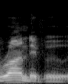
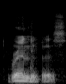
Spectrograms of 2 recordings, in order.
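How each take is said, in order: First: The word is pronounced the French way. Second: The word is pronounced the English way. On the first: The speaker calls it right. "it's a rendezvous is how you pronounce that word" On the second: The speaker calls it wrong. "it's not pronounced Rendezvous"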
